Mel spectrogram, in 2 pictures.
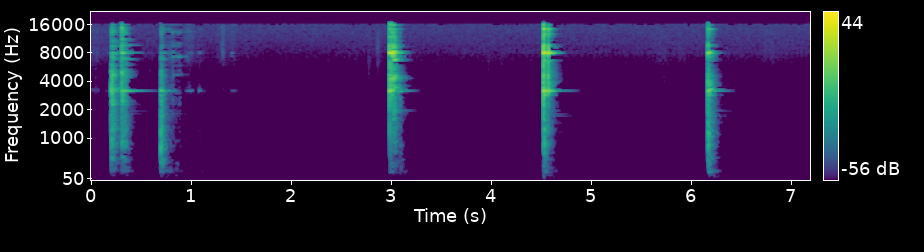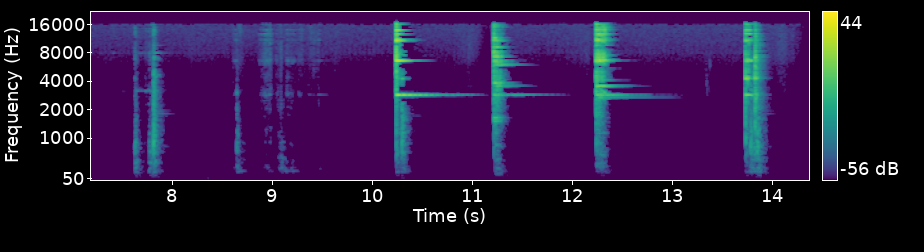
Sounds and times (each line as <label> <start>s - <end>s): Shot glass hits objects on a shelf 0.2s - 0.9s
Shot glass hits objects on a shelf 3.0s - 3.3s
Shot glass hits objects on a shelf 4.5s - 4.8s
Shot glass hits objects on a shelf 6.2s - 6.4s
Shot glass hits objects on a shelf 10.2s - 12.7s
Shot glass hits objects on a shelf 13.8s - 14.1s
